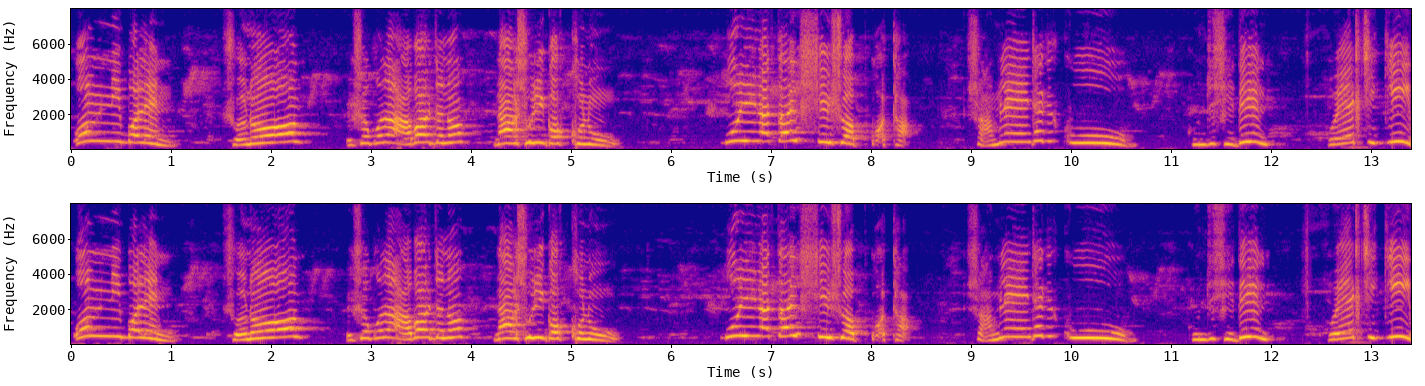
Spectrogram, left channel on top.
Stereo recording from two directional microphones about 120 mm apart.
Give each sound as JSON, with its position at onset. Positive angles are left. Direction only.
{"t": 0.0, "sound": "a sound", "side_deg": -10}
{"t": 1.5, "sound": "a woman's voice", "side_deg": -10}
{"t": 6.6, "sound": "a woman's voice", "side_deg": -10}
